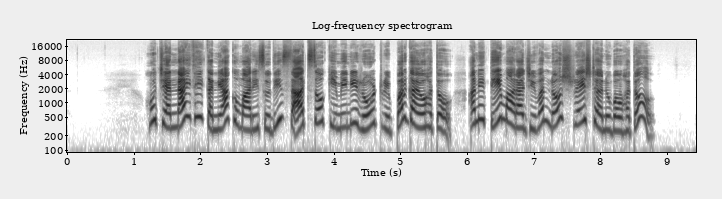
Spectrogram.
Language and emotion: Gujarati, happy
